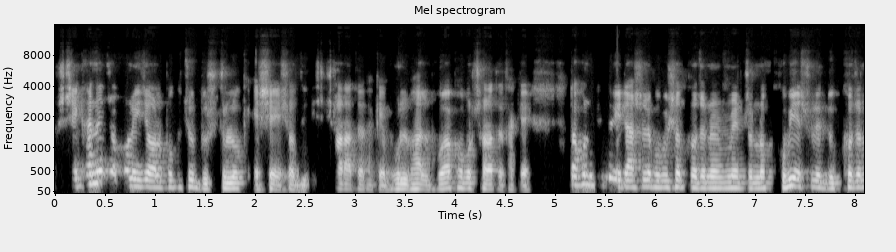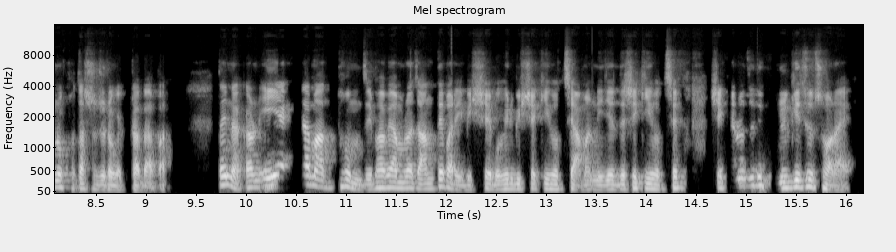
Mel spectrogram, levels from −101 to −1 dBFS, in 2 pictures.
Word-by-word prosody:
সেখানে - - +2
যখন 170 - -3
এই - - -1
যে 150 - +5
অল্প 135 +1 -5
কিছু 135 +3 -2
দুষ্ট 110 +1 -3
লোক 115 0 +2 0.2
এসে - - +2
এসব - - -3
জিনিস - - -10
সরাতে - - -1
থাকে, - - -5
ভুলভাল 110 0 +2
ভুয়া 110 +3 +3
খবর 120 -1 0
সরাতে 100 -3 +2
থাকে, 455 - -2 0.5
তখন 195 +2 +2
কিন্তু 175 - -5
এটা 145 -1 +3
আসলে 150 +2 0
ভবিষ্যৎ 140 +2 +1
প্রজন্মের 125 -1 +3
মের 125 -1 +3
জন্য 120 0 0 0.2
খুবই 170 - +4
আসলে 145 -3 -3
দুঃখজনক 140 +4 0
হতাশাজনক 100 -3 -1
একটা - - -1
ব্যাপার। - - -2 0.5
তাই 190 - +4
না? - - +4
কারণ 140 +1 +2
এই 185 - +7
একটা 200 - -3
মাধ্যম 135 +4 +1
যেভাবে 130 +6 +2
আমরা 125 0 +2
জানতে 110 +6 +2
পারি 95 - +2
বিশ্বে 110 +4 0
বহির্বিশ্বে 105 +2 0
কি - - 0
হচ্ছে, 100 - -4
আমার 95 - -4
নিজের 95 +1 0
দেশে 120 +4 +1
কি 115 - +1
হচ্ছে, 100 +4 -1 0.4
সেখানেও 125 +7 -2
যদি 180 +1 0
ভুল 125 - -2
কিছু 150 +1 +4
ছড়ায়, - - 0
125 Hz, 210 wpm, -21 LUFS, 110-145 Hz, 0.5 s, এই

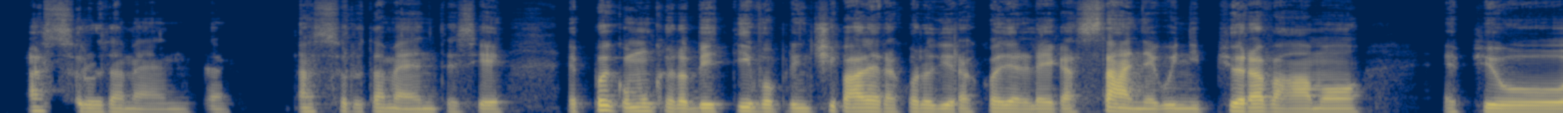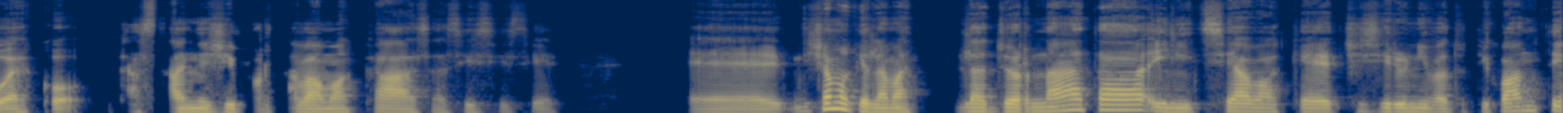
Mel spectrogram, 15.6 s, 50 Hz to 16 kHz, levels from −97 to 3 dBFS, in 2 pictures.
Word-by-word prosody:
Assolutamente, 95 -6 -7 0.3
assolutamente, 115 -4 -5
sì. 100 +1 -5 0.4
E 115 - -5
poi 155 - +4
comunque 120 -3 -1
l'obiettivo 115 +1 +1
principale 115 +1 +2
era 110 -2 0
quello 110 -1 -1
di 105 0 +1
raccogliere 105 0 0
le 100 +1 0
castagne, 105 0 +4
quindi 105 -1 -2
più 125 +4 +2
eravamo 105 -3 +3 0.3
e 105 - -11
più, 105 -2 +2
ecco, 100 0 -3
castagne 110 -1 -3
ci 110 +1 -3
portavamo 105 0 -1
a 105 - -6
casa, 100 -1 -2
sì, 100 +2 -15
sì, 100 - -21
sì. 95 0 -19 0.6
Ehm, 95 -1 -5
diciamo 185 +11 +3
che 120 - +2
la 110 -1 +2
mat 115 0 0
la 120 -1 0
giornata 160 +8 +3
iniziava 115 0 0
che 110 -1 -1
ci 115 - -16
si 120 +2 -5
riuniva 115 -2 -1
tutti - - -14
quanti, 140 +3 0
110 Hz, 160 wpm, -26 LUFS, 105-115 Hz, 0.6 s, poi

